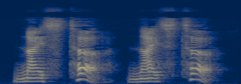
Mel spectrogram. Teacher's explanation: the word to, we can use a more reduced form and say t.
